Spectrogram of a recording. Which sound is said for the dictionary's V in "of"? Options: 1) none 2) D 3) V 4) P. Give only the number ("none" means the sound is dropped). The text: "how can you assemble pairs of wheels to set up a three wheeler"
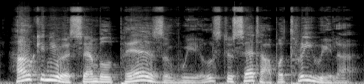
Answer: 3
